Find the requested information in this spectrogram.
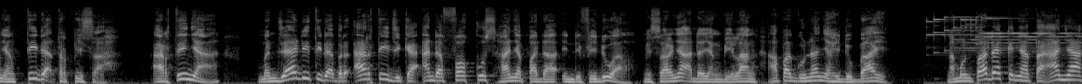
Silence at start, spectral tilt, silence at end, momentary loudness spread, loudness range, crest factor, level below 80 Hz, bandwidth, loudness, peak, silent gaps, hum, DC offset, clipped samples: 0 s; -4.5 dB/octave; 0 s; 7 LU; 1 LU; 16 dB; -52 dBFS; 16 kHz; -27 LUFS; -10 dBFS; none; none; under 0.1%; under 0.1%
